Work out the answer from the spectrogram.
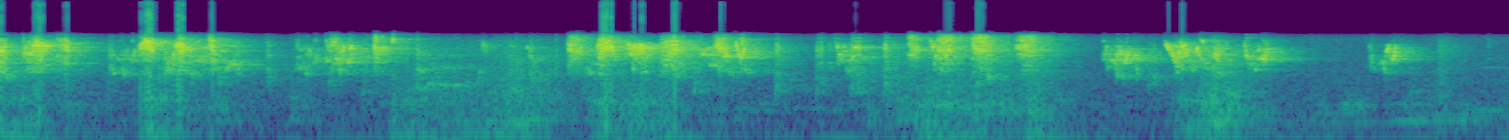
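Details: Budgerigars calling in loud bursts of shrill chirps and harsh squawky notes, rising and falling in waves roughly every second, with low thuds between.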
